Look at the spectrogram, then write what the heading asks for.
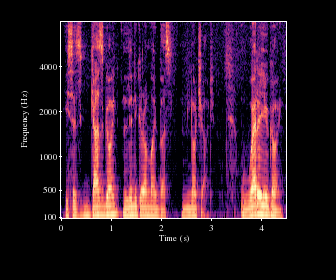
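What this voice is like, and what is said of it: Imitated Indian accent. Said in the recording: “little Indian driver ... do forgive me for the accent, but he did talk something like that”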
